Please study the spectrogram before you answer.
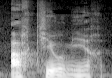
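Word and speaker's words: Archéomire: dit archeéomir ou archéomir et bien on dit archéomir et oui archéomir parce que c'est archéologue plus un miroir voilà archéomir archéologue tout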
